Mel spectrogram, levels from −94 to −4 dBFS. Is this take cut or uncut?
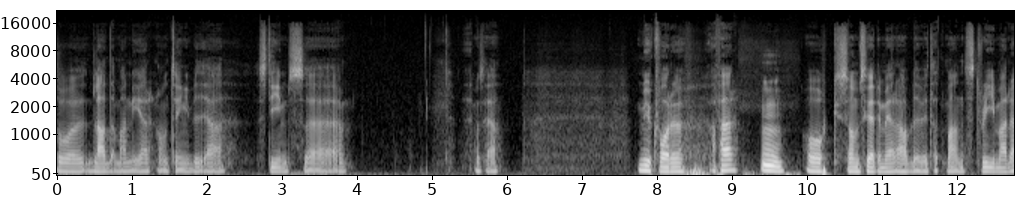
cut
